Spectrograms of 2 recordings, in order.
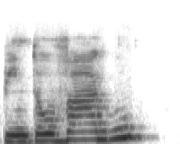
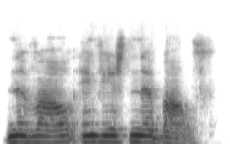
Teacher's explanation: temos um B que o próprio falante do norte, falante desses dialetos setentrionais, vai substituir pelo V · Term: hipercorreção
